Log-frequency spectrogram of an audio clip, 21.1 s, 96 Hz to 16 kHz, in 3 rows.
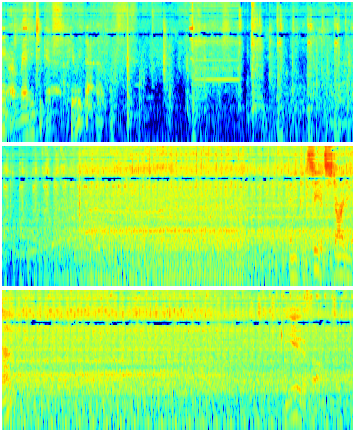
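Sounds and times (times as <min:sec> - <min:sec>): embroidery machine stitching: 0:05.4 - 0:21.0.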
